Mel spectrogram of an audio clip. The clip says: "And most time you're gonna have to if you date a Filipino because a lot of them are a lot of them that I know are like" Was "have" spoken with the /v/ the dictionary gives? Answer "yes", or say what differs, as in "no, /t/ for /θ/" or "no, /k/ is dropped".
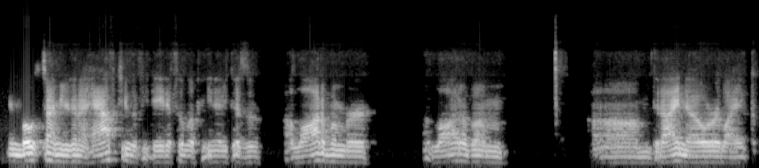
no, /f/ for /v/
